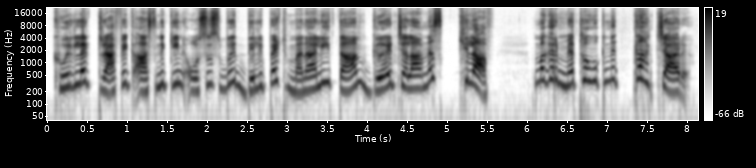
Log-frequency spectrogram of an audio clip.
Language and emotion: Kashmiri, disgusted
